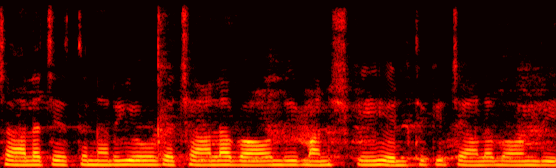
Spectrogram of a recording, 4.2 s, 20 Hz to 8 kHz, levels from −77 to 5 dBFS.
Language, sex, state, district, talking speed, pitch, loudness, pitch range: Telugu, female, Telangana, Nalgonda, 155 wpm, 190 Hz, -24 LUFS, 185-195 Hz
